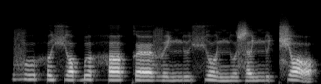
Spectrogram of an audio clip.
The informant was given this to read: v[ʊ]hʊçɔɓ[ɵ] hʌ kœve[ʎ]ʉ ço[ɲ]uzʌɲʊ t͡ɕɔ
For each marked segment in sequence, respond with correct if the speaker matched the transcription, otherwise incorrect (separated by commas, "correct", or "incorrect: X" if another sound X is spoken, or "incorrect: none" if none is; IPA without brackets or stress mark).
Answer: incorrect: u, incorrect: ʊ, incorrect: ɲ, correct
